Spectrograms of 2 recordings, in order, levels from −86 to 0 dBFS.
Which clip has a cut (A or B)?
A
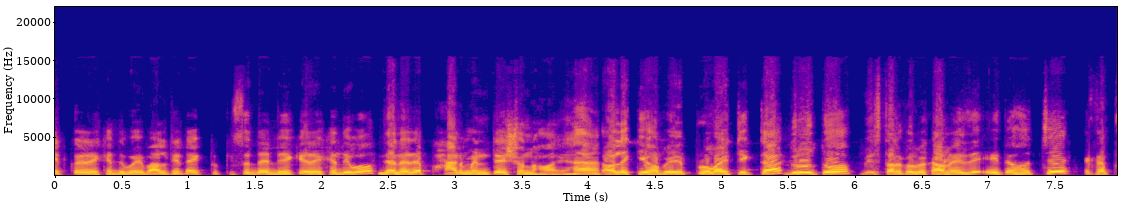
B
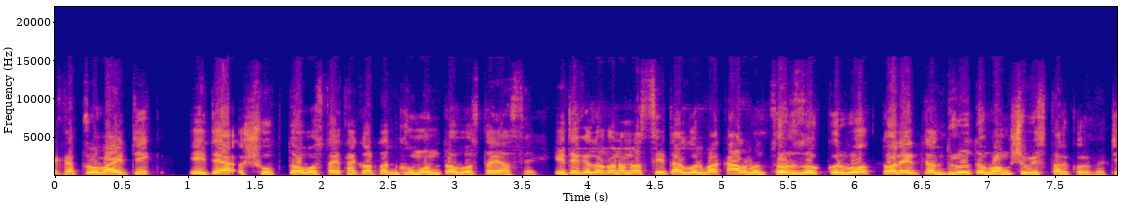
A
